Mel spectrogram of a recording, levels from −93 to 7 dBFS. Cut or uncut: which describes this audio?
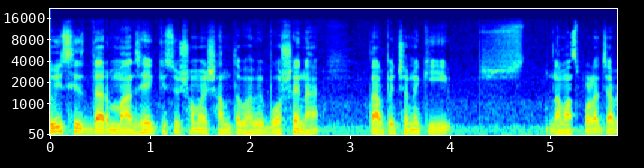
uncut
